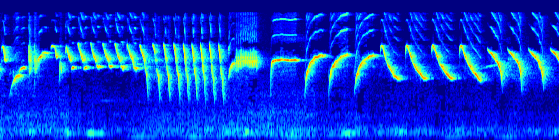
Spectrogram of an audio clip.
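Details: Canary singing to trigger song in other canaries: quick trilled series, a harsh buzzy note, then a long run of repeated rising-then-falling whistled sweeps.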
